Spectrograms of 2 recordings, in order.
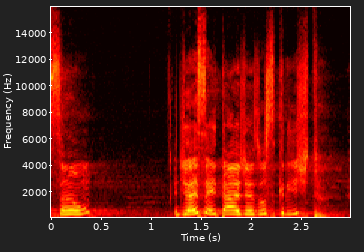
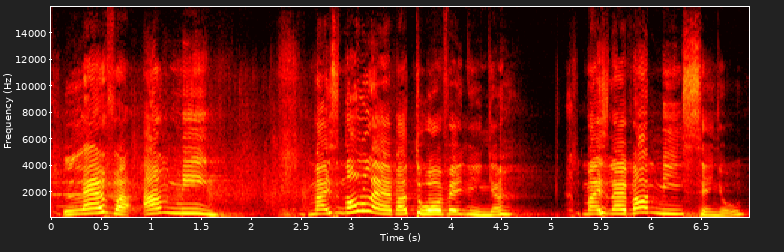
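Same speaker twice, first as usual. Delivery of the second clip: retold fervent prayer; 4 semitones higher, 4 dB louder than usual. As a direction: act out a husband crying out in prayer, stretching the words. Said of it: "meu marido tomou de voz".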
